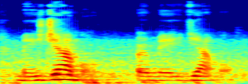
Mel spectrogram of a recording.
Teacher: you might say the double L more like a J sound or a ZH sound, like in the English word measure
